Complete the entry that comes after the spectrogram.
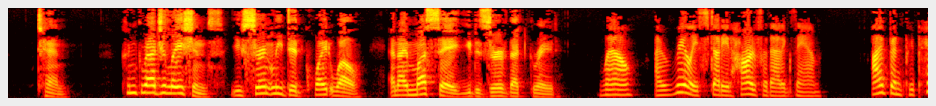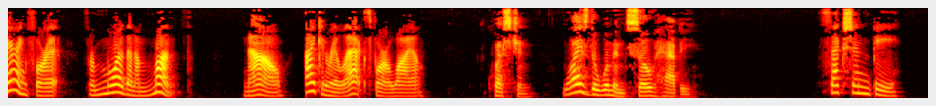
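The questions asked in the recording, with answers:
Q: Why is the woman so happy?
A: She got a good grade on the exam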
